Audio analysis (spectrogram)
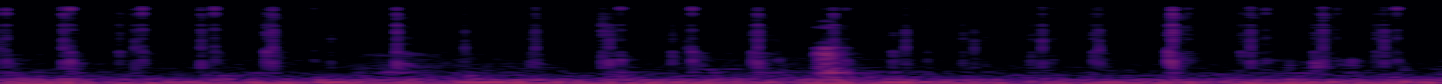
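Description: A solid pale bar of soap, held vertically, is tapped on its flat face with long acrylic nails. The result is a quick, uneven run of dry, bright clicks that die away almost at once, heard over a steady low hum.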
